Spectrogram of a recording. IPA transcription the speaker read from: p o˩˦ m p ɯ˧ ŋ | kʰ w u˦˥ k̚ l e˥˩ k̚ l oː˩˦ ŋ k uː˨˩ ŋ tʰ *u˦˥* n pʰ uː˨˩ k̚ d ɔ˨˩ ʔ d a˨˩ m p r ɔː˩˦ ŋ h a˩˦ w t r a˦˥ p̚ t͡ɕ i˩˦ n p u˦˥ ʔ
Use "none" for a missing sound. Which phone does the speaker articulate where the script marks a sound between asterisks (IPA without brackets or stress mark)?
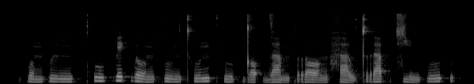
u˦˥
